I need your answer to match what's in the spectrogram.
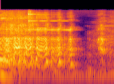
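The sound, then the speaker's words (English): A bright bell rings with sustained high tones for about a second and a half while laughter warbles loudly over it, then a brief softer burst follows. “The bell makes its triumphant return.”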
